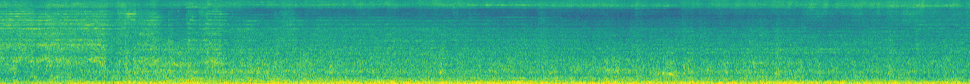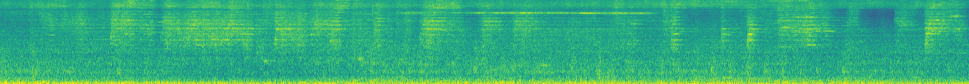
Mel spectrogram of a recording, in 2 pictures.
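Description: CSX freight train's covered hoppers and tank cars rolling steadily past: a continuous deep rumble with wheel clatter. A thin, high wheel squeal rings out for about two seconds around three-quarters of the way through.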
